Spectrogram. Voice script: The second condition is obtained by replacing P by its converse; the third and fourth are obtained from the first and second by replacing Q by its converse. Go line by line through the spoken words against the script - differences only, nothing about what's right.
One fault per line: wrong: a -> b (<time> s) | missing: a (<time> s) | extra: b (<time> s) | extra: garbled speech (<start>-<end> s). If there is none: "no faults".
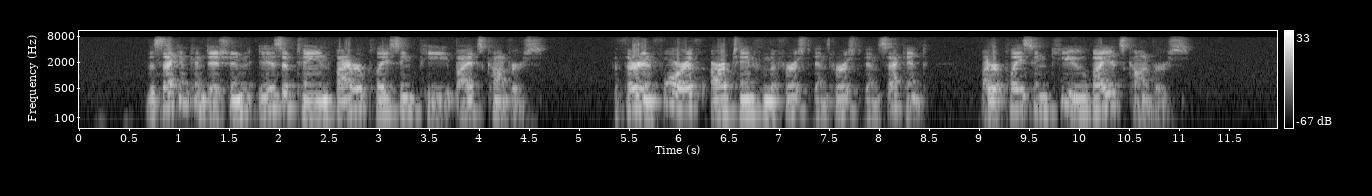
extra: first and (7.5 s)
